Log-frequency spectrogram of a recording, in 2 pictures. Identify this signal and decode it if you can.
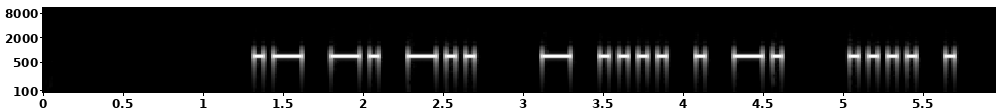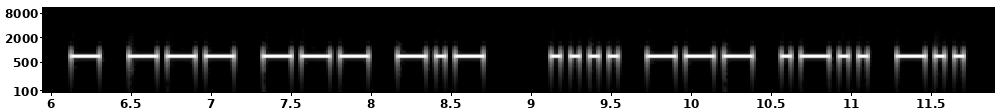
Morse code, heard as a keyed tone, about 20 wpm, 700 Hz. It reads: AND THEN HE TOOK HOLD
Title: Sentences from Top 1000 Words - Review Part 2 - 20wpm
